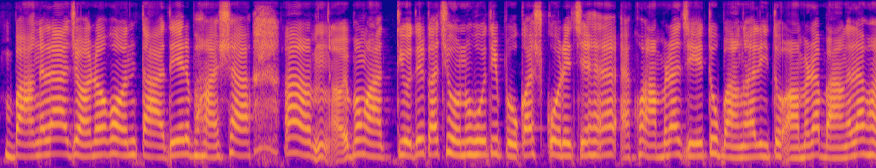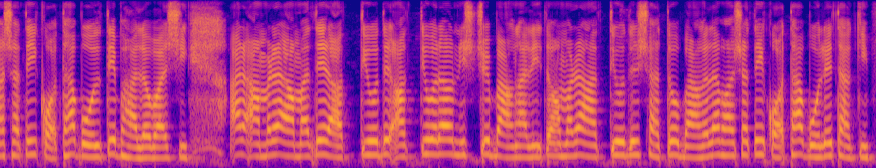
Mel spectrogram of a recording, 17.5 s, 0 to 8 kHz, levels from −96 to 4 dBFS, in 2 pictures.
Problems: background sounds at intervals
